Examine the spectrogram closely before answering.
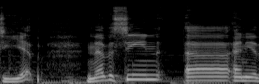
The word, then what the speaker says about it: Ip Man: uh yip man films i think it's written ip ip but it's pronounced yip never seen uh any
